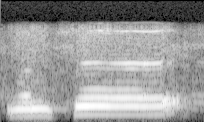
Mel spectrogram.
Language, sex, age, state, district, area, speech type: Bodo, male, 45-60, Assam, Chirang, urban, conversation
